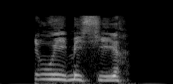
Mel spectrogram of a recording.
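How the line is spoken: Moaned. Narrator (French): gémit l'Andérienne

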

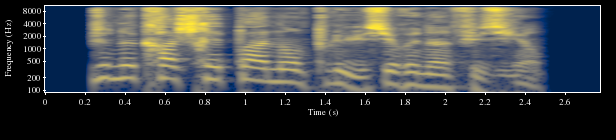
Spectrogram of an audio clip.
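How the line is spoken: Said with a sigh. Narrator (French): dit Pevara avec un soupir

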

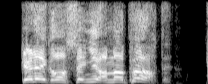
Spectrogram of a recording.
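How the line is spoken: Shouted. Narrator (French): cria

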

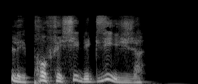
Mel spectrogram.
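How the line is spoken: Exclamation. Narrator (French): s'écria Anna

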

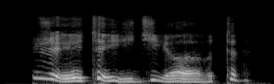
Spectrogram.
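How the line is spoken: Moaned. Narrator (French): gémit Adi

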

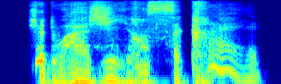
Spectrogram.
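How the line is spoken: Small man's hissing whisper. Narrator (French): souffla le petit homme, sifflant presque comme un serpent

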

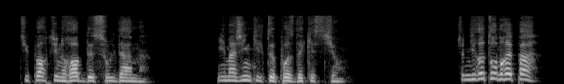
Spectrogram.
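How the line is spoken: Exclaimed. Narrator (French): s'écria Egwen

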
